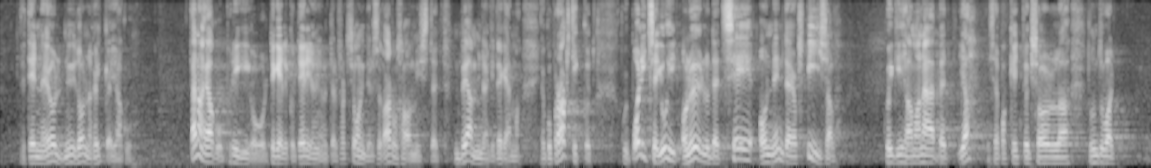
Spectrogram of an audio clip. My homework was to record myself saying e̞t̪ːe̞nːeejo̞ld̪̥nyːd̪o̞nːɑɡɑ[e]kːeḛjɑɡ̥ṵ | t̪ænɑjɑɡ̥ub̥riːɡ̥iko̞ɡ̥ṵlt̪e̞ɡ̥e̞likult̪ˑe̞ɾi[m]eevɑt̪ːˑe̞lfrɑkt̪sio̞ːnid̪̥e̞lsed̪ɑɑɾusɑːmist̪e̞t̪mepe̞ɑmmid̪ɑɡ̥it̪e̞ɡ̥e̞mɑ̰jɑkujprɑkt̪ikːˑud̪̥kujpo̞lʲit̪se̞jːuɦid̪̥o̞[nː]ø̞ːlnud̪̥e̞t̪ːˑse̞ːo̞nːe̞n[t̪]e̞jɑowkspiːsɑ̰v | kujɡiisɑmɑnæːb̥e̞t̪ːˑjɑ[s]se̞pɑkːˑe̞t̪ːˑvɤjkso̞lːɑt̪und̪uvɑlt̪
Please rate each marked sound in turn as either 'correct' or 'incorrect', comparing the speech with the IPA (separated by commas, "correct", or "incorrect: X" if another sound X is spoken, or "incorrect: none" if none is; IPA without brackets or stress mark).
incorrect: i, incorrect: n, incorrect: n, incorrect: d̪, incorrect: h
